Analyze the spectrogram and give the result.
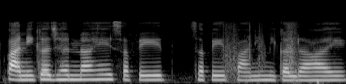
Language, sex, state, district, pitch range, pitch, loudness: Hindi, female, Madhya Pradesh, Bhopal, 200-220 Hz, 210 Hz, -20 LUFS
